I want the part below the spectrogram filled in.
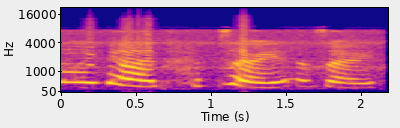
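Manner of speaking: high, loud laughing outburst settling into apology; helpless giggling. Real, not acted. Vlogger apologizing to viewers at the start, giggling helplessly. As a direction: apologize through real giggles, coming down in pitch. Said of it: "I'm on laughing gas right now".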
